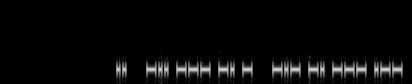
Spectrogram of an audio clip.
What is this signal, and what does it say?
Morse code, heard as a keyed tone, about 37 wpm, 700 Hz. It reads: I DONT KNOW
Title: Sentences from Top 1000 Words - Review Part 5 - 40wpm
